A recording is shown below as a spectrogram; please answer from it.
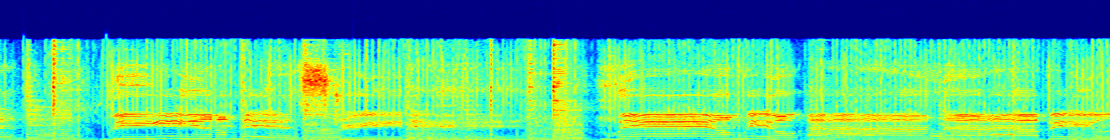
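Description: A woman singing a country song live with her own acoustic guitar accompaniment: long held notes with vibrato over strummed chords, in phrases with short breaths between them.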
